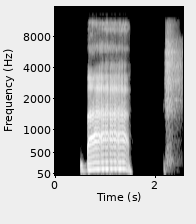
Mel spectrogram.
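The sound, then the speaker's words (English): Two goats bleating back and forth: one long, loud, wavering harmonic bleat, then a pause and a shorter, rougher, breathier call. “two goats talking to one another post game”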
